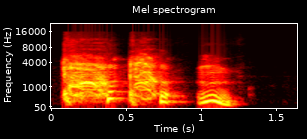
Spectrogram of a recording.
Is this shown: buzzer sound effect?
no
